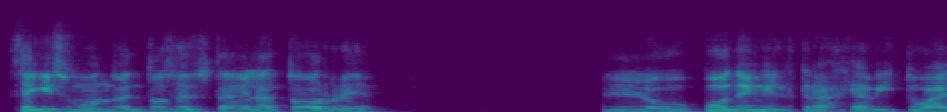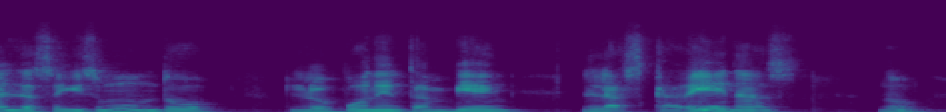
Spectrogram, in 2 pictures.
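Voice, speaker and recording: A man's voice: fairly low pitch, a bit bright. A man with a Peruvian Spanish accent, a literature teacher retelling a play for students and acting out its lines. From Peru. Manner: acts out quoted lines, tag questions. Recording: dull lo-fi recording.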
